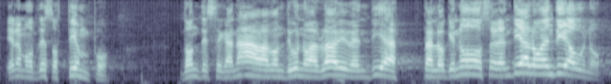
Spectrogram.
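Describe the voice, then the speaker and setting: A middle-aged Chilean man preaching a sermon to fellow pastors, folksy and impassioned, building to loud declarations and often calling his listeners brother. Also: high voice, fairly quick, in a large hall. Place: church hall at a pastors' breakfast.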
